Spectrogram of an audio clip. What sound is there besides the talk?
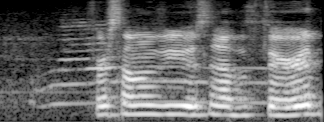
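cat meowing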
